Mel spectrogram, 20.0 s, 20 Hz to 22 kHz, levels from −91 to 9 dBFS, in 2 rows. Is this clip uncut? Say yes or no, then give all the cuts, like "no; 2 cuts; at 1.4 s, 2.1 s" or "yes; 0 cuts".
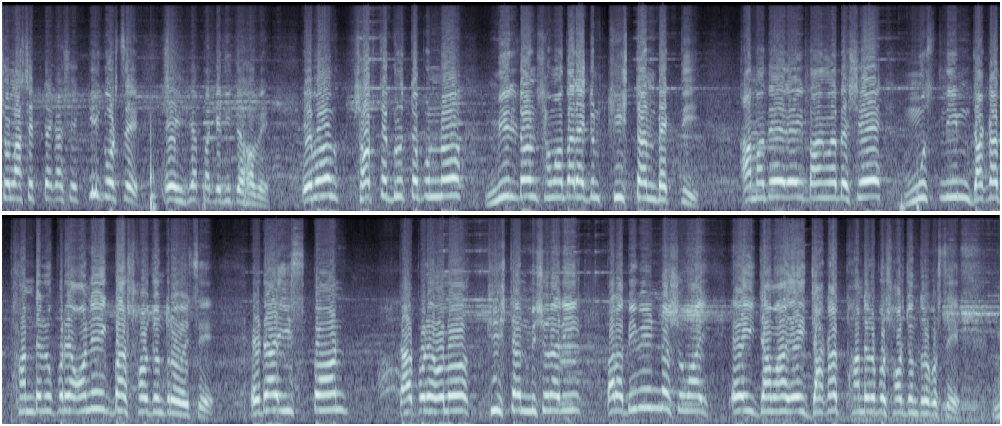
yes; 0 cuts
